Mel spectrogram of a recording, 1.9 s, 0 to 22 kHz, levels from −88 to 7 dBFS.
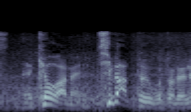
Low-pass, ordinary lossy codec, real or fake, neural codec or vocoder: none; none; real; none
